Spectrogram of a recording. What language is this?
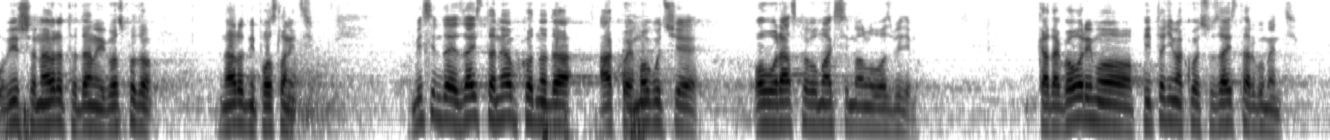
Serbian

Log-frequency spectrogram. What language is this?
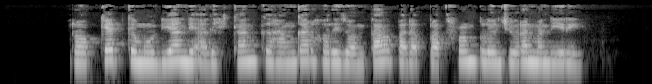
Indonesian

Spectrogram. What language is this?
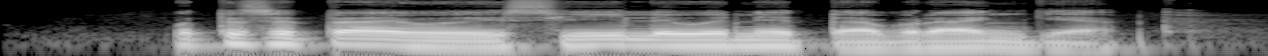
Kalenjin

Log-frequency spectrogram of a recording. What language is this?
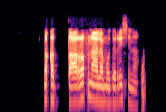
Arabic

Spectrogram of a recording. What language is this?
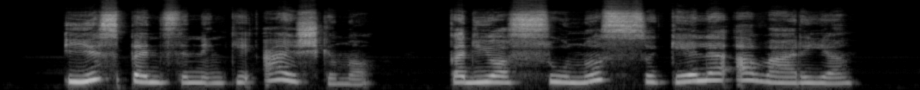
Lithuanian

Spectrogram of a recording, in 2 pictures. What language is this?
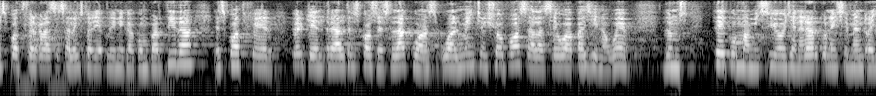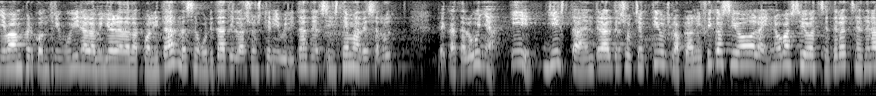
Catalan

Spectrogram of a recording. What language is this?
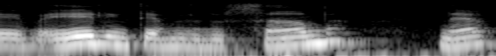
Portuguese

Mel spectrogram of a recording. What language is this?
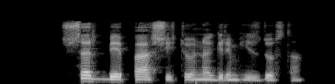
Central Kurdish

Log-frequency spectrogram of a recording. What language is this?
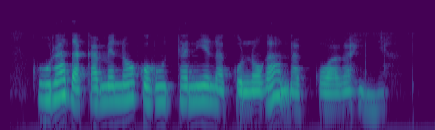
Kikuyu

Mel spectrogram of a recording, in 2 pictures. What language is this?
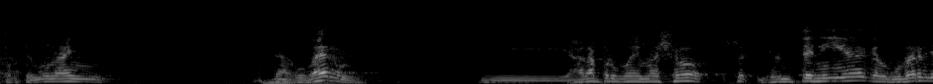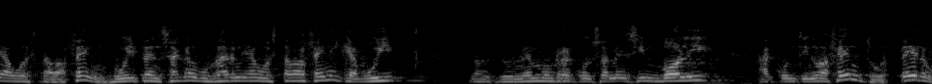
Catalan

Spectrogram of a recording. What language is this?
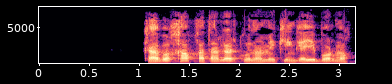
Uzbek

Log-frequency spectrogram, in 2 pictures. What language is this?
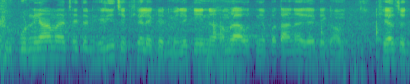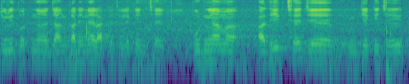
Maithili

